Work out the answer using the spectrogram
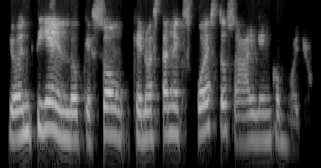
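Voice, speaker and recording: A woman's voice: mid-range voice, brisk, warm tone, no room sound, dull audio. Dominican-born woman speaking candidly. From Dominican Republic. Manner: candid, earnest, mixes English words. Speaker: guest. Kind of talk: interview conversation.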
